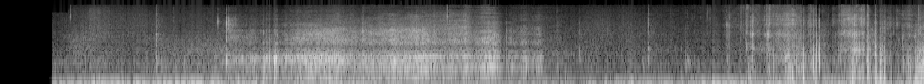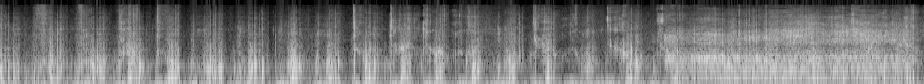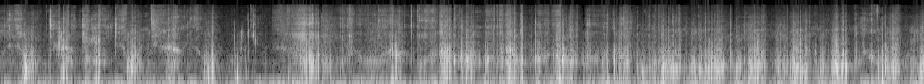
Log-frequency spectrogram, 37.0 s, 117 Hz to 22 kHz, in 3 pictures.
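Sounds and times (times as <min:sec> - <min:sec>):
crunching chews: 0:09.2 - 0:36.9.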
